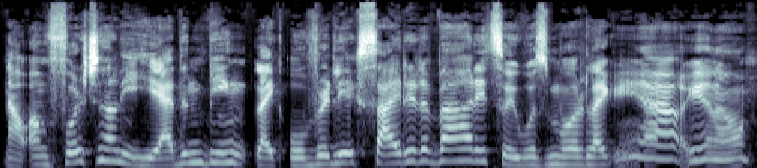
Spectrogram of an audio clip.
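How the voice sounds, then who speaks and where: A woman's voice: on the high side, animated, a little fast, creaky, a bit bright, clear, resonant tone, no echo, studio quality. A woman with an Italian accent, telling her personal story as a panel speaker with self-deprecating humour. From Italy. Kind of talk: personal storytelling to a live audience.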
